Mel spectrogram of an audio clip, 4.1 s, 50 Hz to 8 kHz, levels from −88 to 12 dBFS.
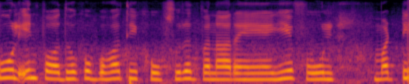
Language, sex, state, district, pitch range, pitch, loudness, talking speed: Hindi, female, Uttar Pradesh, Budaun, 225-255 Hz, 235 Hz, -14 LUFS, 205 wpm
